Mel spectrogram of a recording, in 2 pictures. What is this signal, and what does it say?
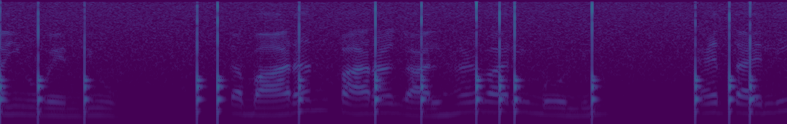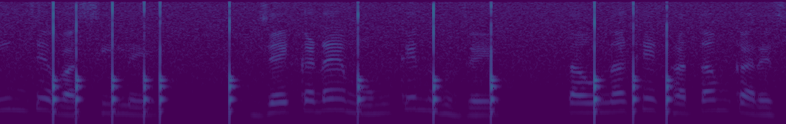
Irregular knocks on wood, with speech in Sindhi. There is no code.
